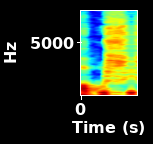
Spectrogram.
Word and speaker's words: তপস্বী: এখন মায়াবী মেধাবী এখানে বয়ের উচ্চারণ হয় বর্গীয় ব, আর তপস্বী এখানে ব আছে কিন্তু বয়ের উচ্চারণ হয় না, তাহলে এটা অন্তঃস্থ ব।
